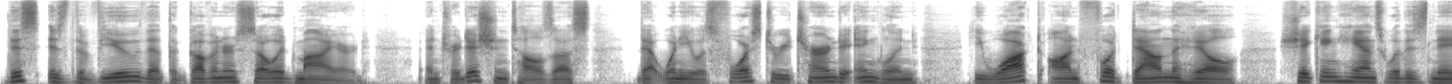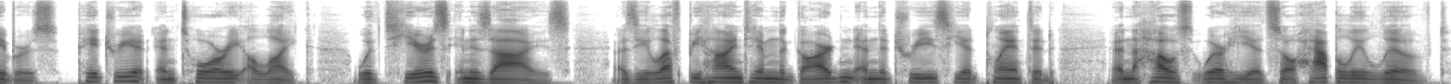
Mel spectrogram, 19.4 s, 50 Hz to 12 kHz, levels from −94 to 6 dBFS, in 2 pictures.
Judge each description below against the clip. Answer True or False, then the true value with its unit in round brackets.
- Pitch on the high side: False (100 Hz)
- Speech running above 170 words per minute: True (200 wpm)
